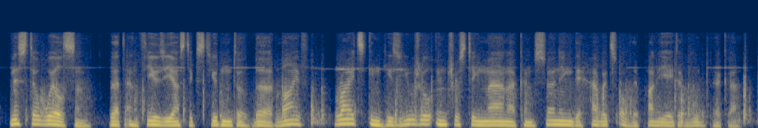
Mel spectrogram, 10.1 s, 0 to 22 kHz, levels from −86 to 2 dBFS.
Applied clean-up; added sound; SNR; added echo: neural mask model RNNoise.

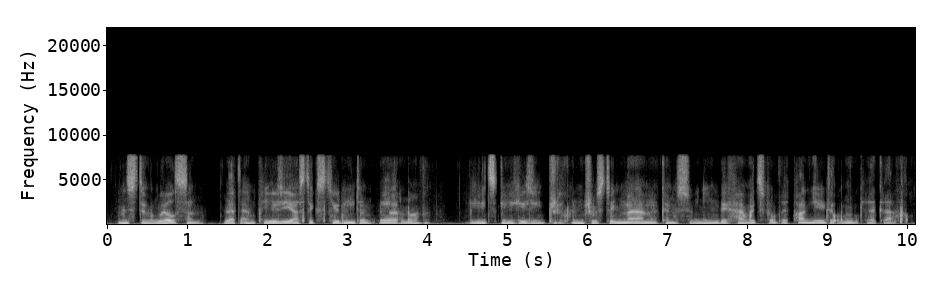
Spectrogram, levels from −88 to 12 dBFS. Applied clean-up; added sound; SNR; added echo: neural diffusion model UNIVERSE++.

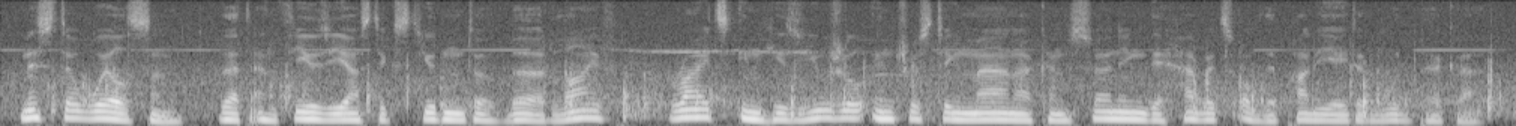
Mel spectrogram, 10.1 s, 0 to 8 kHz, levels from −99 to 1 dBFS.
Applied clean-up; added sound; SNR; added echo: none; Fireworks; 13 dB; none.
